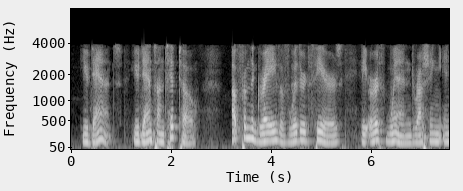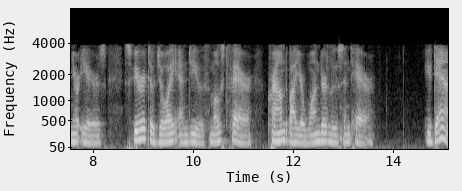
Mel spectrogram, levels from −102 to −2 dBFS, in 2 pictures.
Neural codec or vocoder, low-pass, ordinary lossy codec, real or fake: none; 7.2 kHz; AAC, 16 kbps; real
